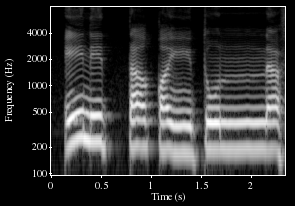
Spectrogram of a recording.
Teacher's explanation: اس نون کو اس تا مشدد کے ساتھ ملا کر پڑھ رہے ہیں، اور یہ حمزۃ الوصل ڈراپ ہو جاتا ہے وصل کی صورت میں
